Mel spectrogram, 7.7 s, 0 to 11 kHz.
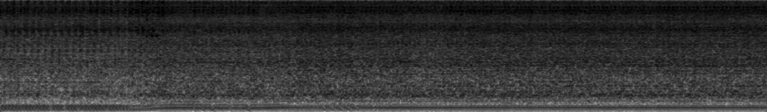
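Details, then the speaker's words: Old Montgomery Ward MTD riding mower, vintage Briggs & Stratton 16 hp flathead opposed twin, after replacing a worn starter motor: even low rumble holding steady after brief settle, no misses or knocks, smoking a bit. Normal idle. "yeah it runs real nice you can see it's kind of smoking a bit but it'll burn out i'm sure"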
